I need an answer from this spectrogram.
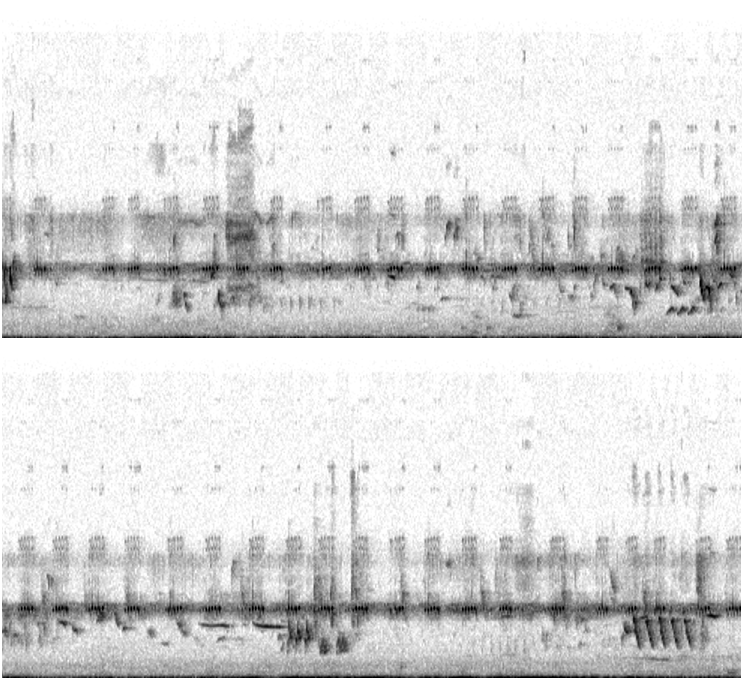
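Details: Crickets at night beside a sunflower field: a steady high shrill chirping runs throughout, with scattered short bird notes and trills over a low rumble of background noise.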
